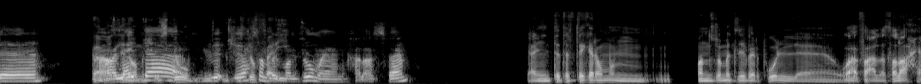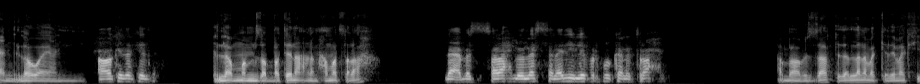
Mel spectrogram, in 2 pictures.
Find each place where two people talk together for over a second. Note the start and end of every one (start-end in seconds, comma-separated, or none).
1.0-3.0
